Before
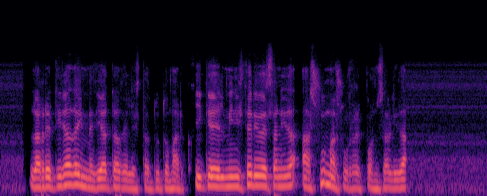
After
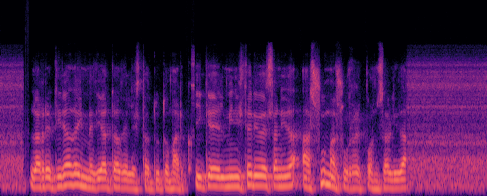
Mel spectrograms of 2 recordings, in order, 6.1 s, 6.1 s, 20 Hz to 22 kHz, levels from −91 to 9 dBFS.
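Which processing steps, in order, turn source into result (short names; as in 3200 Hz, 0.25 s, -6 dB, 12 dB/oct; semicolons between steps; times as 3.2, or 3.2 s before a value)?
HPF 150 Hz 24 dB/oct; in parallel at 0 dB: limiter -19.5 dBFS, peak gain reduction 7.5 dB; on the sum: fast leveller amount 50%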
